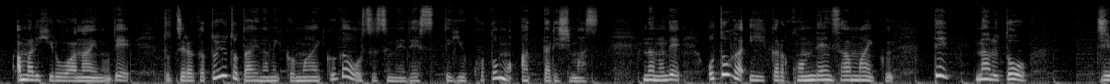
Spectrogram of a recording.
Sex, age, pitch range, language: female, 20-39, 175-275 Hz, Japanese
